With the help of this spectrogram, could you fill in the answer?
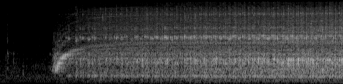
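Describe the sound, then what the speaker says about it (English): An electric hand mixer whisks an olive oil emulsion. After a brief quiet start, its motor spins up and holds a steady, fairly loud whir with a rising whine, and no one speaks. "Now I'm using a hand mixer."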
